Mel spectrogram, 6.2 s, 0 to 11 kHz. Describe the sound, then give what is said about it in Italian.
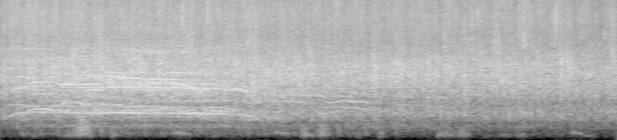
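An audience at the FameLab 2017 Padova final applauds steadily for about six seconds, dense overlapping clapping at a fairly loud, even level that eases off slightly toward the end, with no one speaking. “Ok, benissimo, bravi ragazzi, vi vedo reattivi sull'applausometro.”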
